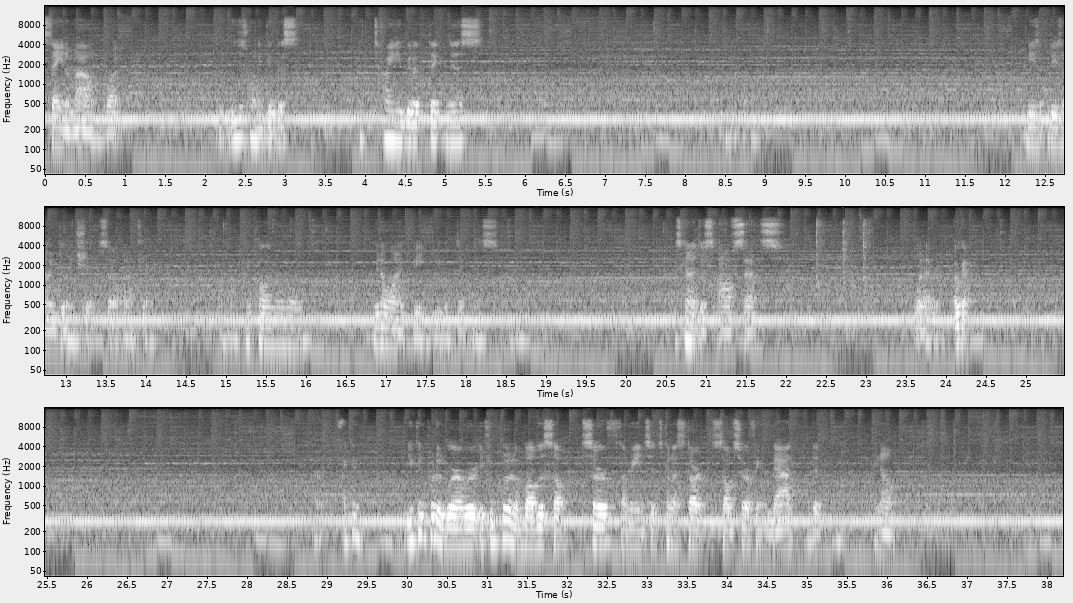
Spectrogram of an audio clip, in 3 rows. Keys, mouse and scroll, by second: 5.6 click, 9.0 click, 14.9 click, 18.5 click, 21.1 click, 24.7 click, 27.9 click, 29.0 middle click, 33.5 click, 34.8 middle click, 36.5 click, 36.8 click, 37.4 middle click.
